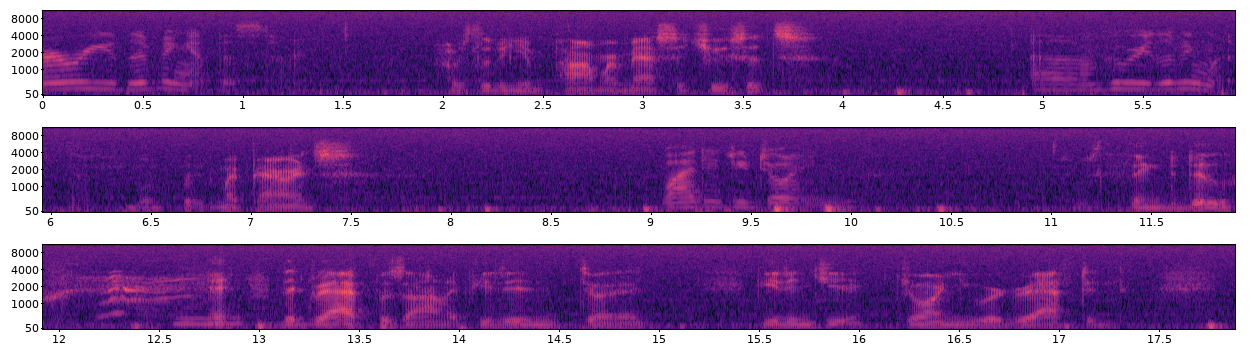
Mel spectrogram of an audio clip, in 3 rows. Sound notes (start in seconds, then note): 11.8 chuckles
